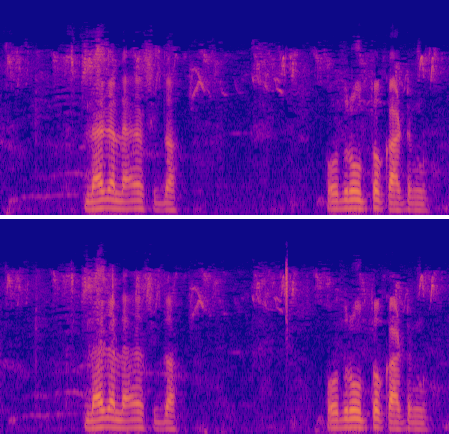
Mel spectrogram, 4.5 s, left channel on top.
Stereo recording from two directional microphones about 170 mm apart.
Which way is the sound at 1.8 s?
55° right (ahead or behind).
